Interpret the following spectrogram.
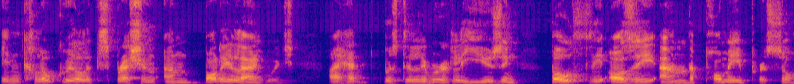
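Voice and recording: Against a quiet background, the speaker is reading aloud in a natural voice with lively intonation.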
